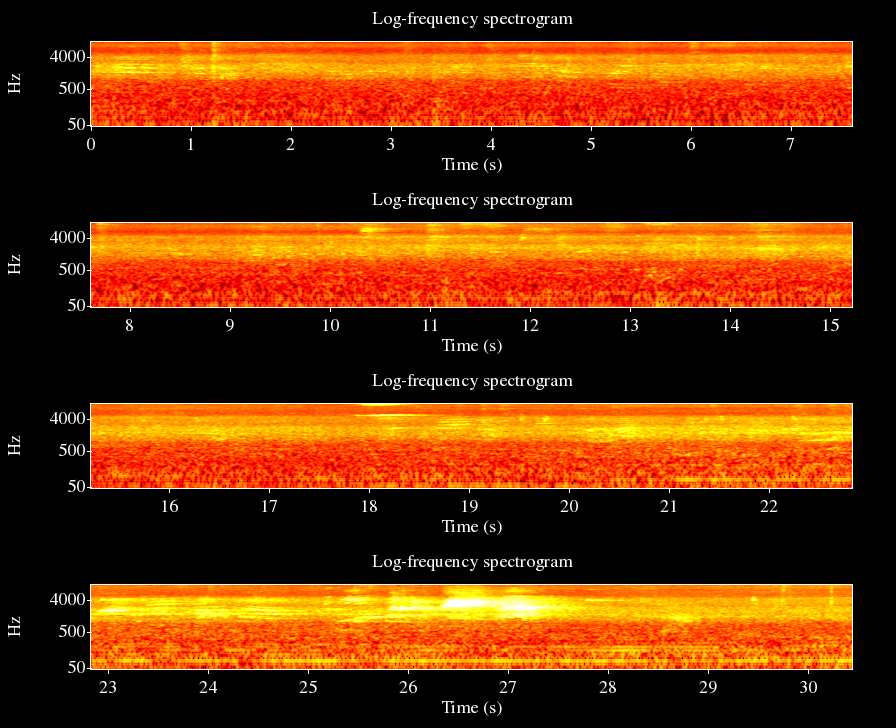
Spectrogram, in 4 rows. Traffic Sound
0:18.5 0:30.4

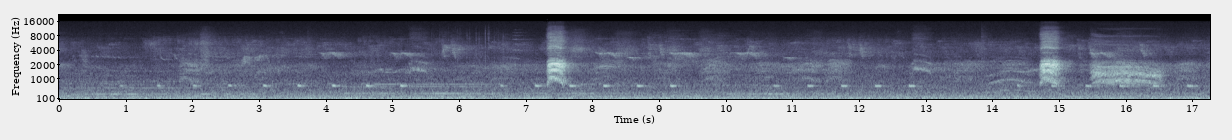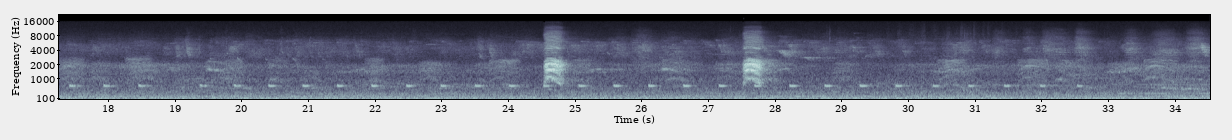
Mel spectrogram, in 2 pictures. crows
0:06.7 0:11.9, 0:12.8 0:18.8, 0:21.9 0:34.5

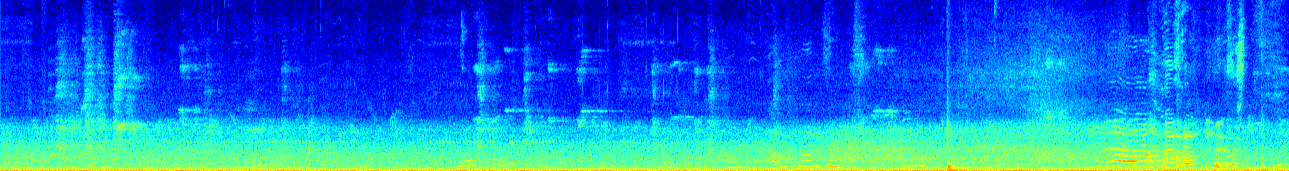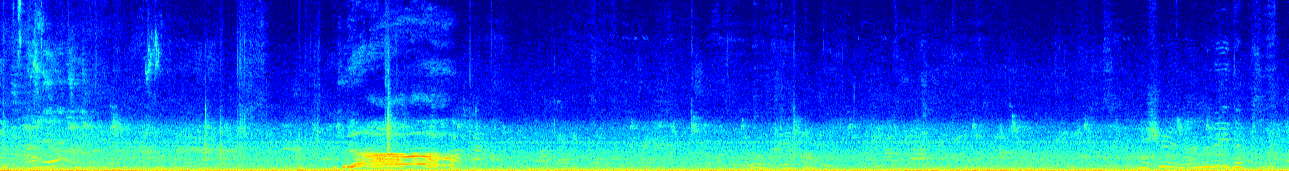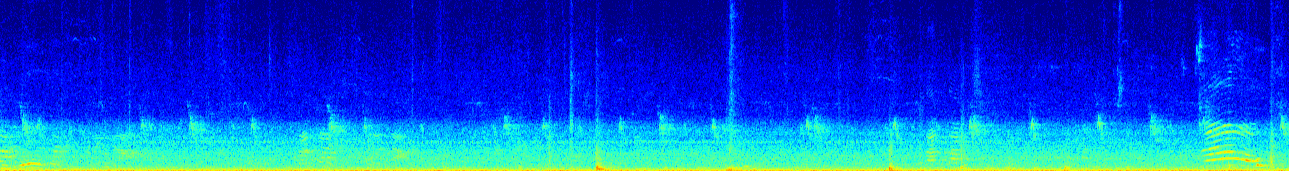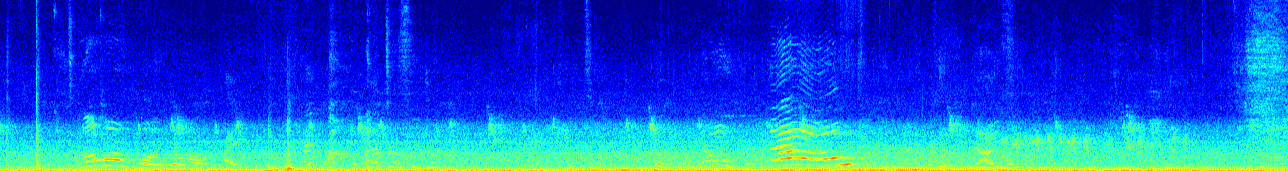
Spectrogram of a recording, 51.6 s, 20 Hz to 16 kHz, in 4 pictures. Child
0:07.4 0:14.5, 0:16.2 0:18.7, 0:24.3 0:26.6, 0:37.7 0:38.8, 0:39.4 0:43.2, 0:45.2 0:50.6

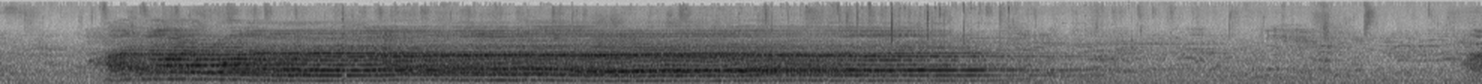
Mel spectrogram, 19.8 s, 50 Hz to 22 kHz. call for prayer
0:01.2 0:14.9, 0:19.6 0:19.7

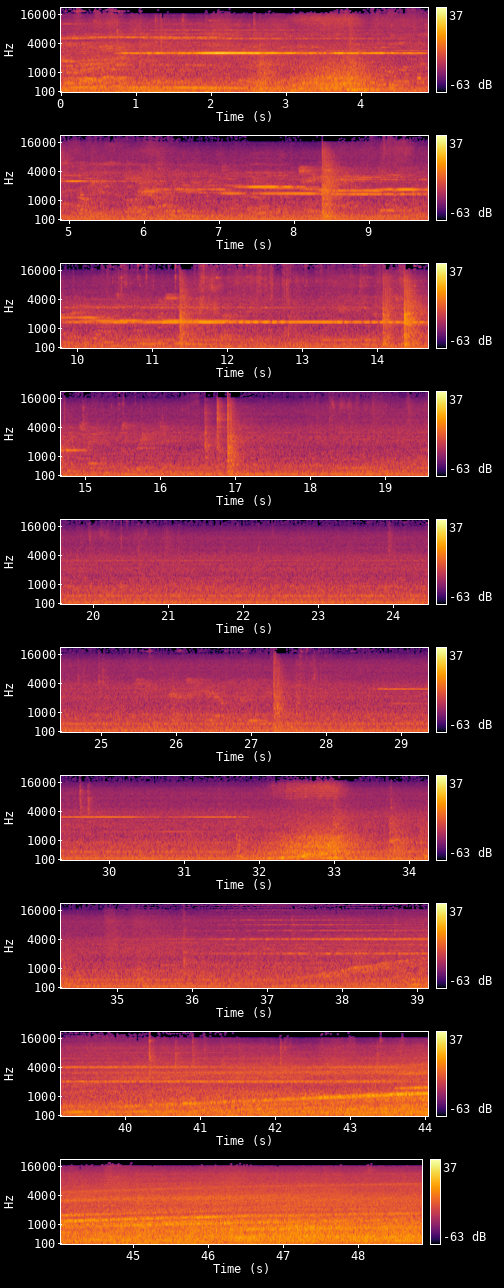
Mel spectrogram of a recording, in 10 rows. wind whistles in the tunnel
0:31.1 0:48.8

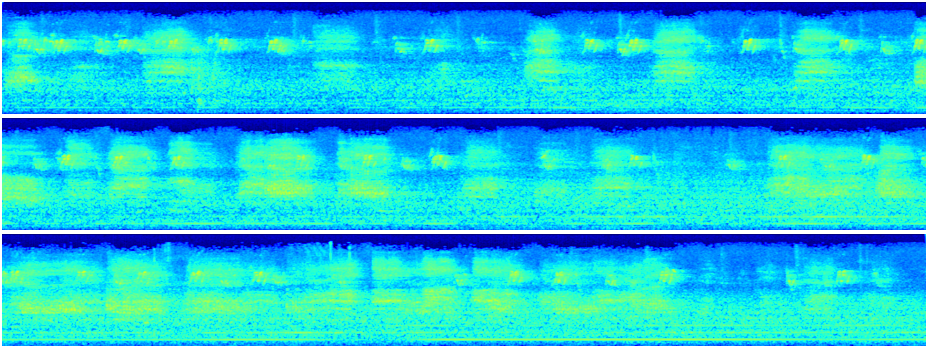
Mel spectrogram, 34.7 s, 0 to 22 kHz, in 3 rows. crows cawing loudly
0:00.0 0:02.5, 0:04.0 0:04.5, 0:06.5 0:07.2, 0:08.1 0:08.9, 0:09.9 0:10.8, 0:11.4 0:19.7, 0:21.1 0:34.3

